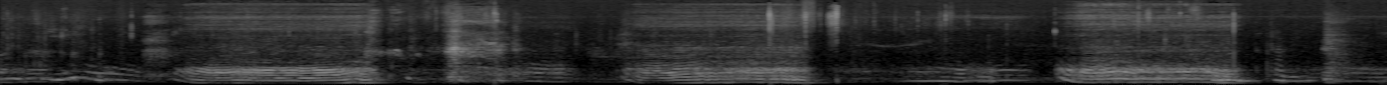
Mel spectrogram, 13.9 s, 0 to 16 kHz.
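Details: Long, whistling, droning snores, about 14 a minute, with snuffly sounds between them, during sleep; snoring.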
